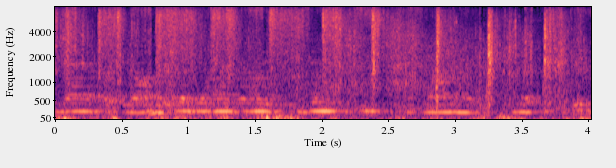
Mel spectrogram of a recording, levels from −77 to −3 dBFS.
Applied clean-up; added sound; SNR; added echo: none; Run; -3 dB; reverberation time 0.7 s.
